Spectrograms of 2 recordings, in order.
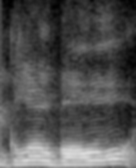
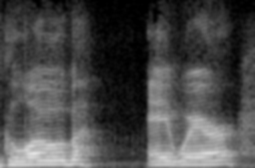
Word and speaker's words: Globe Aware: A lot of people say global, I think make it two syllables, but it's just Globe Aware.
